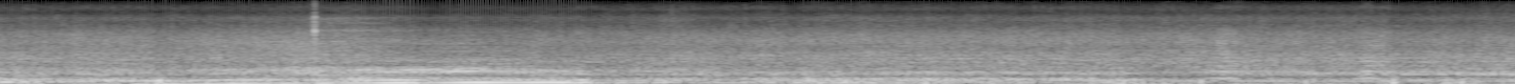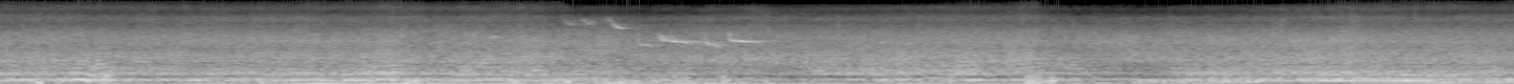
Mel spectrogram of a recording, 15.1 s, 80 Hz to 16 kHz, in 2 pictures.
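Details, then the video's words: Dense buzzing of many honey bees in flight at a hive entrance on a sunny February day, GoPro Hero 7 Black less than a foot away; layered low hums rise and fall, with a few faint high bird chirps near the end. "Honey Bees - ambient video and audio"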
